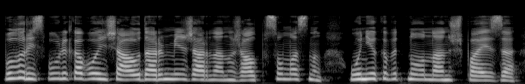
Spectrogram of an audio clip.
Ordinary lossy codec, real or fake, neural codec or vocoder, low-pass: none; real; none; 9.9 kHz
